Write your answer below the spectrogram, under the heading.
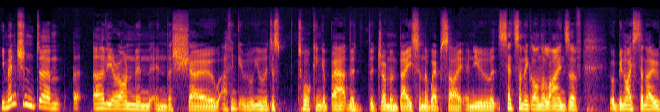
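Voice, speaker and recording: A man with a British accent talks at a fairly quick pace. His pitch is medium, with ordinary variation. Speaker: podcast host. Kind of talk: interview.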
